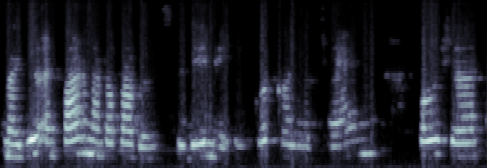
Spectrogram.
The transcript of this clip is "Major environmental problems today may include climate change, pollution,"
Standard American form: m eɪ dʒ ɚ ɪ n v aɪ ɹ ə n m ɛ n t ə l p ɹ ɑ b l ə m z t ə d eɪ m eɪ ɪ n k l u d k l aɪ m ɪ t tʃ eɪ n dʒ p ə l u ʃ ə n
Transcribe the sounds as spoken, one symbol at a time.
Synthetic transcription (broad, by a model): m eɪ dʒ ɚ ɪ n f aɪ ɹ m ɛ n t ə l p ɹ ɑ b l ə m s t ə d eɪ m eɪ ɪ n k u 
